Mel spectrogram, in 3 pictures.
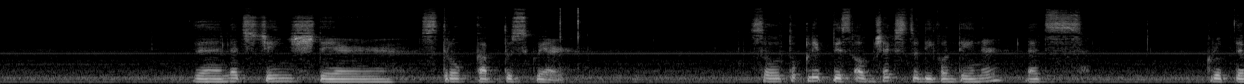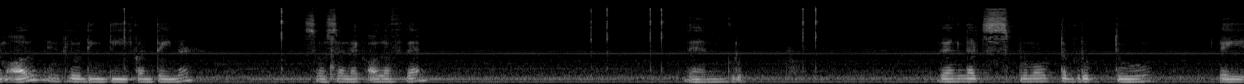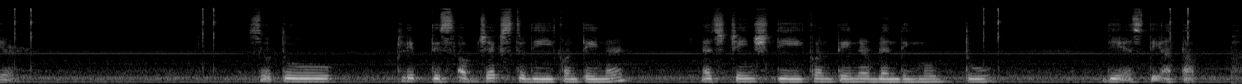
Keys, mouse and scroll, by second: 5.7-7.5 middle drag, 13.8 middle click, 14.5-17.5 drag, 18.4 click, 18.6-19.6 right drag, 19.0-19.6 drag, 19.6-19.9 middle drag, 19.9-21.1 drag, 19.9-20.6 right drag, 25.1-26.0 drag, 27.0-28.1 drag, 34.8-35.6 drag, 36.7-37.3 drag.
